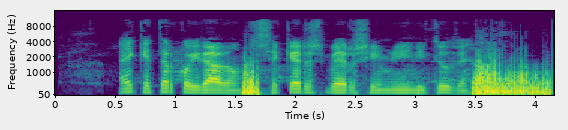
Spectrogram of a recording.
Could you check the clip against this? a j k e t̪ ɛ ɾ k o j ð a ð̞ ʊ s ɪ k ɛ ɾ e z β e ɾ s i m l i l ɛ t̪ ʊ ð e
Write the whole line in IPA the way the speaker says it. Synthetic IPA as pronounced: a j k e t̪ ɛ ɾ k o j ð a ð̞ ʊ s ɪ k ɛ ɾ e z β e ɾ s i m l i l i t̪ u ð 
